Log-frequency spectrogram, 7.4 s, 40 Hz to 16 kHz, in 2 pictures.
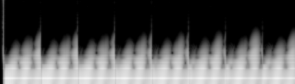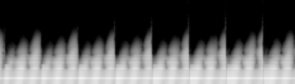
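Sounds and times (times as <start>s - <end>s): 
techno on a Minitaur bass synthesizer: 0.1s - 7.3s.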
